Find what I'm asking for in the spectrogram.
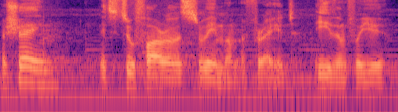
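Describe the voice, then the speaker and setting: An actor playing a sly, smooth-talking scheming patron in a video game, suave, measured and condescending. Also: male voice, lowish voice, lively intonation, fairly bright tone. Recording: long reverb, music underneath.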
